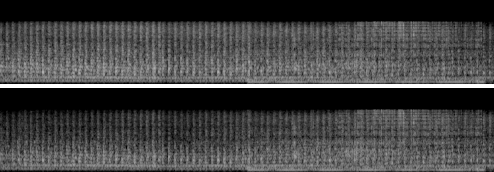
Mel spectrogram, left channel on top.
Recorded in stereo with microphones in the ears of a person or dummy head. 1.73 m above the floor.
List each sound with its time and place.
0.0 s a helicopter: 50° left (ahead or behind); by 5.0 s centre (ahead or behind)
2.5 s chewing: centre (ahead or behind)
